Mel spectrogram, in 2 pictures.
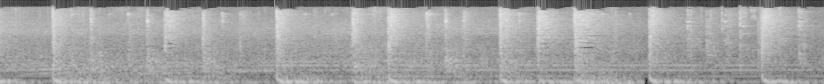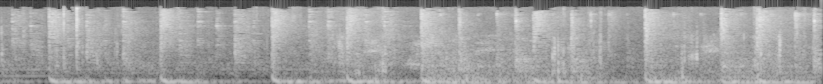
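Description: Background music with a heavy, steady bass beat and fast hi-hat ticks.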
